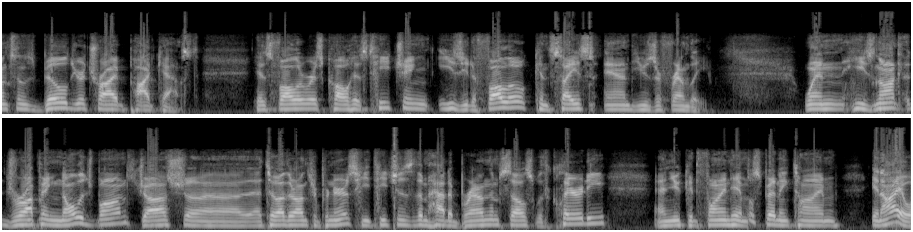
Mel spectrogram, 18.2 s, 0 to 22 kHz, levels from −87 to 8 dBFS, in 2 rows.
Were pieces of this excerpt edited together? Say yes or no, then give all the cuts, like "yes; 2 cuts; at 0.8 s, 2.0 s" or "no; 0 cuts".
yes; 1 cut; at 16.6 s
